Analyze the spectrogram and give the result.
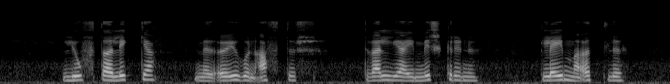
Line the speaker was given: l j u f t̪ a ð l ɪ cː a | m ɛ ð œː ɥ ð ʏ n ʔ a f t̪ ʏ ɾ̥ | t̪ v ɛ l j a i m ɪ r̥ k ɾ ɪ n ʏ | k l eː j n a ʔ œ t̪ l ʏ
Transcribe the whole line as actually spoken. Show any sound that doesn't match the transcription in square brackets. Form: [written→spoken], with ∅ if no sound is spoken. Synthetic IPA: l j u f t̪ a ð l ɪ cː a | m ɛ ð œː ɥ [ð→ɣ] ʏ n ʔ a f t̪ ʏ ɾ̥ | t̪ v ɛ l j a i m ɪ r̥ k ɾ ɪ n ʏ | k l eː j [n→m] a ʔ œ t̪ l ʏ

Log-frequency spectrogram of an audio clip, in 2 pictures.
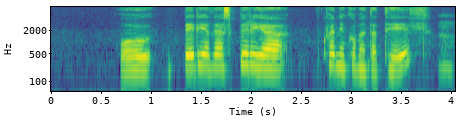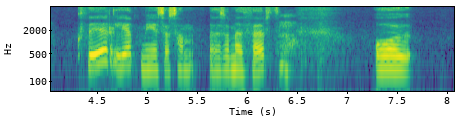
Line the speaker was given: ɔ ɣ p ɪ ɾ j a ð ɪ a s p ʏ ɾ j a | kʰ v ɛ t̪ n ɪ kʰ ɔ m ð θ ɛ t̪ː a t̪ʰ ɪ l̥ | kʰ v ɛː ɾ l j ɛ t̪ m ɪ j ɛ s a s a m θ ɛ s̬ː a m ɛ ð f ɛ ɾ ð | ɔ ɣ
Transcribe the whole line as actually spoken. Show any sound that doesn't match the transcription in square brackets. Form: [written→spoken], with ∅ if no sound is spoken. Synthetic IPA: ɔ ɣ p ɪ ɾ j a ð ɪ a s p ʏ ɾ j a | kʰ v ɛ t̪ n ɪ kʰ ɔ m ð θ ɛ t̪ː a t̪ʰ ɪ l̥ | kʰ v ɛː ɾ l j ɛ t̪ m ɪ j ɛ s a s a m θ ɛ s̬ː a m ɛ ð f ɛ ɾ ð | ɔ ɣ

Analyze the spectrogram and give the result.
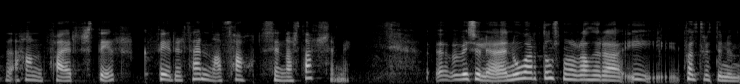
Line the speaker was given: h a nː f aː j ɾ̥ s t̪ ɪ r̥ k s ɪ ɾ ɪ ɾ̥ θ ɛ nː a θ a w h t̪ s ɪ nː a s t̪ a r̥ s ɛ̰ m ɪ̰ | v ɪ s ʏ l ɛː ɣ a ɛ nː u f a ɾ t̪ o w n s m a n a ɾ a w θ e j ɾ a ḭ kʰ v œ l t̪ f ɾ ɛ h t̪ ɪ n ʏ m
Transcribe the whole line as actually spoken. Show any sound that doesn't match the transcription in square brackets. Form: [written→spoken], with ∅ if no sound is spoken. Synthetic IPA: h a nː f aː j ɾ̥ s t̪ ɪ r̥ k [s→f] ɪ ɾ ɪ ɾ̥ θ ɛ nː a θ a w h t̪ s ɪ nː a s t̪ a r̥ s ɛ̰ m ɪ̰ | v ɪ s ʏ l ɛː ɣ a ɛ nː u [f→v] a ɾ t̪ o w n s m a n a ɾ a w θ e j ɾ a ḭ kʰ v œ l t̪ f ɾ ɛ h t̪ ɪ n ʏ m

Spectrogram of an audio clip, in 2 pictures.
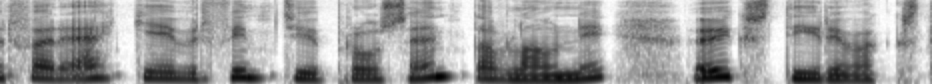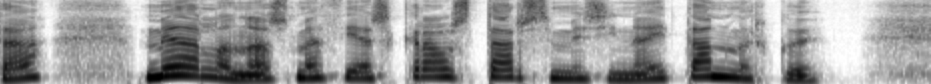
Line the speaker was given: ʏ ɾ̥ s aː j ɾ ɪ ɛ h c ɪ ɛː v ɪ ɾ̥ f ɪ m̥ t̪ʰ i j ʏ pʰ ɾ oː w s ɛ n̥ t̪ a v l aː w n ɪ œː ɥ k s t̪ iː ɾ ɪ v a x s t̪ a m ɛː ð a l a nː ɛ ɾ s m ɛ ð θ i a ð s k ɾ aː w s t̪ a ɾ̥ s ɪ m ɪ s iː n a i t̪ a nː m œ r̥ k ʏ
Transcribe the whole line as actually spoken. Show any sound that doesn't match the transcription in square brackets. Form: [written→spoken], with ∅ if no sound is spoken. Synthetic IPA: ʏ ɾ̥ [s→f] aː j ɾ ɪ ɛ h c ɪ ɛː v ɪ ɾ̥ f ɪ m̥ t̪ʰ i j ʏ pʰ ɾ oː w s ɛ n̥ t̪ a v l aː w n ɪ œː ɥ k s t̪ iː ɾ ɪ v a [x→k] s t̪ a m ɛː ð a l a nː [ɛ→a] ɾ s m ɛ ð θ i a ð s k ɾ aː w s t̪ a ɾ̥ s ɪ m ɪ s iː n a i t̪ a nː m œ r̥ k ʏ

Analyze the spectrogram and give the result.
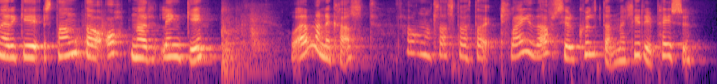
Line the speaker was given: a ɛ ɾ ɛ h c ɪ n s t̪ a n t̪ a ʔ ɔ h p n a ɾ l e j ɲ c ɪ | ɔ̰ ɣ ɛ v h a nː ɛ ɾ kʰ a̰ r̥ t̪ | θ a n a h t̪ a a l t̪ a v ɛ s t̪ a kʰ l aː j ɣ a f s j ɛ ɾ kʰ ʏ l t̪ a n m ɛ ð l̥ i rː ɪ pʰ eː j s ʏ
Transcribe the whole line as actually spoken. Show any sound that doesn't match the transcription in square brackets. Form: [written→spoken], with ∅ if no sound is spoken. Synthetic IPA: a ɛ ɾ ɛ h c ɪ [n→∅] s t̪ a n t̪ a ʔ ɔ h p n a ɾ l e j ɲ c ɪ | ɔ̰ ɣ ɛ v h a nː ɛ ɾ kʰ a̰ [r̥→l̥] t̪ | θ a n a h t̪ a a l t̪ a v ɛ [s→h] t̪ a kʰ l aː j [ɣ→ð] a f s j ɛ ɾ kʰ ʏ l t̪ a n m ɛ ð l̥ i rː ɪ pʰ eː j s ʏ

